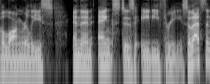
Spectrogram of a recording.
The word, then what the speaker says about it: Angst: Ryan, boy, it's pronounced Angst. Angst. Sorry. Angst. And what as a German title too, right?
